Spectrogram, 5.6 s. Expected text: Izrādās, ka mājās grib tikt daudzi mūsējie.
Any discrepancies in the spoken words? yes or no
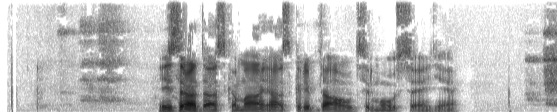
yes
